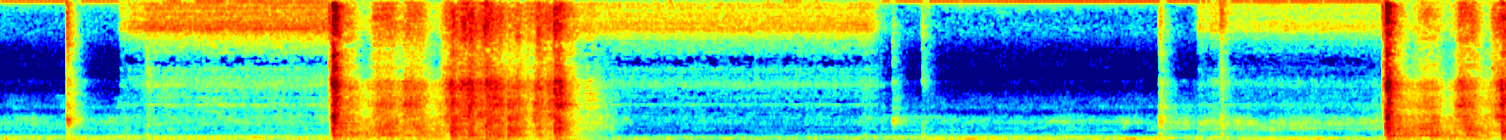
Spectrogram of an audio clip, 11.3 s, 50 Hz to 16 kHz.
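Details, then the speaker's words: 1974 Alfa Romeo Spider Veloce, 10K original miles, stored 30 years, first start attempts: engine cranks and catches in two rough bursts with a heavy uneven clunk between quieter stretches; cause unclear. "look at that sounds very clunky uh I don't know let's take a look"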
